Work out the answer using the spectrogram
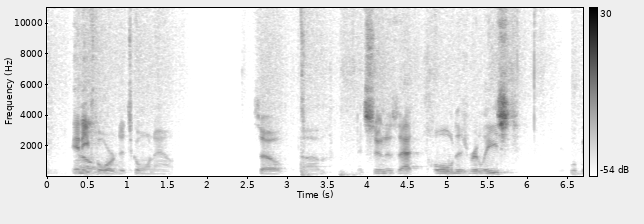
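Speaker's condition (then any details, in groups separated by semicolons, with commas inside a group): No condition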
